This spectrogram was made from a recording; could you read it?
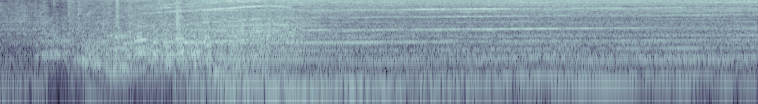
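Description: A heavy truck engine in a film scene revs up loudly, its roar climbing and then holding at a steady, droning pitch with a whirring rumble, sustained with no talking.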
